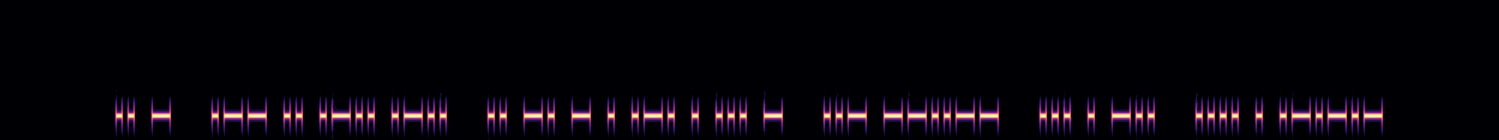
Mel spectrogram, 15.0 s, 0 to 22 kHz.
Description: Morse code, heard as a keyed tone, about 20 wpm, 700 Hz. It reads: IT WILL INTEREST U, SED HE.
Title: Sentences from Top 400 Words and Abbreviations 20wpm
